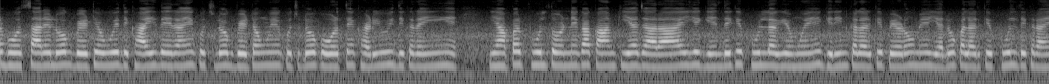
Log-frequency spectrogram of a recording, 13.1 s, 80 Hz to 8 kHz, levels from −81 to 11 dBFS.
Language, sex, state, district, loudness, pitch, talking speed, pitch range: Hindi, female, Uttarakhand, Tehri Garhwal, -18 LUFS, 225 Hz, 240 wpm, 215-230 Hz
